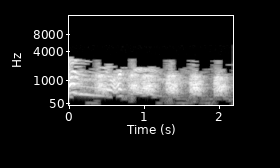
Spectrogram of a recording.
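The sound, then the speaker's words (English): A sled dog used as a lead dog gives a loud, drawn-out howling bark, then a few shorter, rhythmic barks that pulse in quick succession. “It's King, swiftest and strongest lead dog of the North Country, blazing the trail for Sergeant Preston of the Northwest Mounted Police”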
